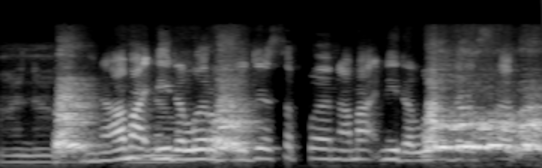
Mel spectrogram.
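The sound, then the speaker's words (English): A dog barks and yips at a man in a rapid, continuous string, fairly loud, while a person talks over it throughout. “that's my dog barking at my husband.”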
